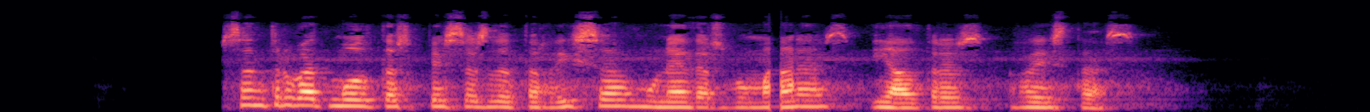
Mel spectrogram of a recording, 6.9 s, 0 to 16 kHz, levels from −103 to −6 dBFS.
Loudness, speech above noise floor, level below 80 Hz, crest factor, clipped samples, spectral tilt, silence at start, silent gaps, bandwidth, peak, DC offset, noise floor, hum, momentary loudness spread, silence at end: -24 LUFS; over 67 dB; -72 dBFS; 22 dB; under 0.1%; -6 dB/octave; 1.1 s; none; 9.4 kHz; -4 dBFS; under 0.1%; under -90 dBFS; none; 10 LU; 1.2 s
